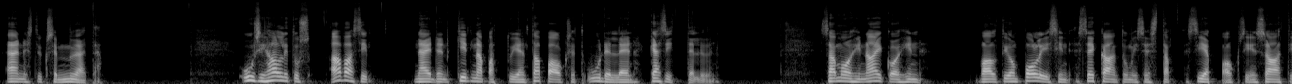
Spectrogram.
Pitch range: 110-135 Hz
